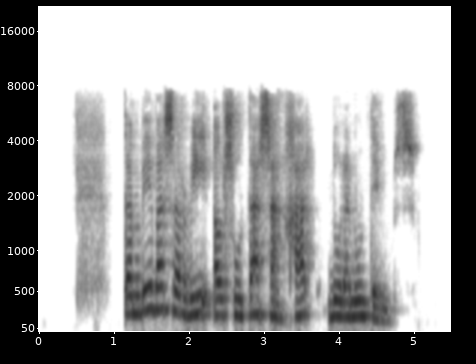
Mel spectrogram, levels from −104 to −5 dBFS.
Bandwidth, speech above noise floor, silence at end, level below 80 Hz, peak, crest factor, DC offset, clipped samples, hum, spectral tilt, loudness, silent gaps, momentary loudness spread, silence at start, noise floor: 7.8 kHz; 25 dB; 0.45 s; -68 dBFS; -10 dBFS; 18 dB; under 0.1%; under 0.1%; none; -4.5 dB/octave; -28 LUFS; 1.06-1.13 s; 9 LU; 0.5 s; -53 dBFS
